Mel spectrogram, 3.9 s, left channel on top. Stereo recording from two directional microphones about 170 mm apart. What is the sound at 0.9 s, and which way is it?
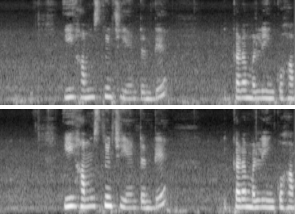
A woman's voice, 45° right (ahead or behind).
